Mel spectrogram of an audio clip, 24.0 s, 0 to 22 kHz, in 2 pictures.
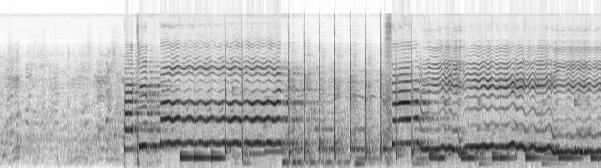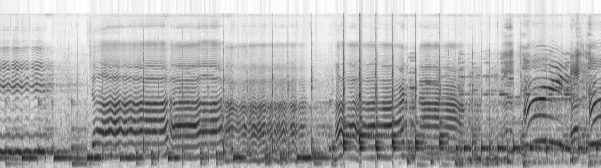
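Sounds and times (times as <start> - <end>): woman singing with vibrato: 2.5 - 6.1, 7.6 - 24.0
hand drum striking: 5.6 - 9.3, 13.1 - 24.0.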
